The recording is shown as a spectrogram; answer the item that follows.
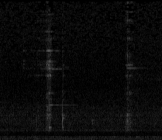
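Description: Quiet room tone: a low steady hum with two faint light ticks.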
